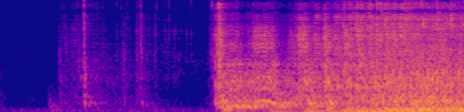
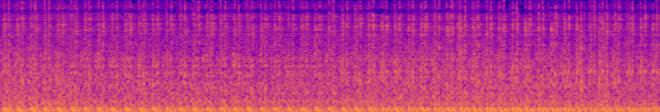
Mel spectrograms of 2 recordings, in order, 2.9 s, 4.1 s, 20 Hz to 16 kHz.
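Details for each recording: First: Mid-1980s Kubota B7200 subcompact 3-cylinder diesel tractor, cold start at about 15 degrees ambient after glow plugs, no fuel additive: brief cranking, then it catches into a loud rattly clatter typical of an old diesel started cold. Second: Kubota B7200 subcompact tractor diesel, cold start at 15°F after glow plugs held a minute, no fuel additive: even loud clatter at steady cold idle, a couple of pulses a second; normal cold-start clatter.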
